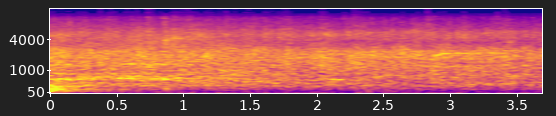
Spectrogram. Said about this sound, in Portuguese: Vem para cá e vamos aplaudir ao Senhor, e está chegando. E está chegando. E está vindo. Vamos aplaudir mais, vamos aplaudir mais, vem.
